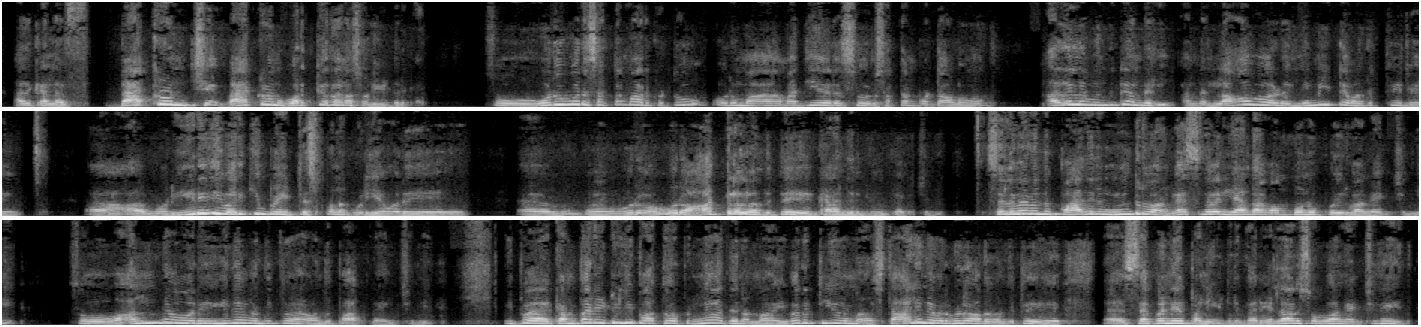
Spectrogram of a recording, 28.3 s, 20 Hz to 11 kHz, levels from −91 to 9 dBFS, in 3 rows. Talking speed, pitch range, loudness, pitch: 155 wpm, 185-250 Hz, -18 LUFS, 220 Hz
